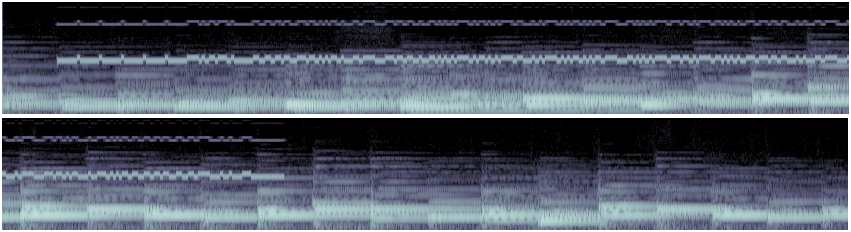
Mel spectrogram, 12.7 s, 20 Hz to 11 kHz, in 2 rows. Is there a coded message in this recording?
Yes: RTTY (45.45 baud, 170 Hz shift) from 0.4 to 8.5 s, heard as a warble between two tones, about 1950 Hz centre. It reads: IL SUO PREDECESSORE ERA CUOCO BASILIO.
